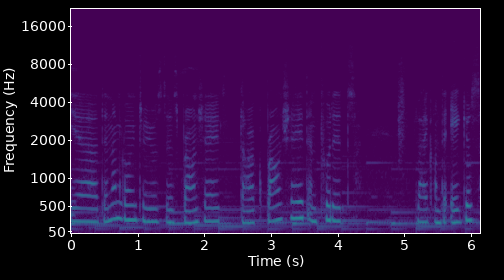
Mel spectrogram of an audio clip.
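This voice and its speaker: Over music in the background, a woman with a fairly high pitch talks at a moderate pace. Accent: non-native. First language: not English. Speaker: makeup tutorial creator. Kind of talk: makeup tutorial talk to camera. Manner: casual.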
